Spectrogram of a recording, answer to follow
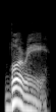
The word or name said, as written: buri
